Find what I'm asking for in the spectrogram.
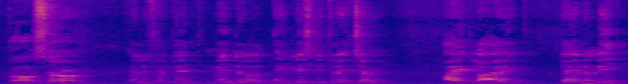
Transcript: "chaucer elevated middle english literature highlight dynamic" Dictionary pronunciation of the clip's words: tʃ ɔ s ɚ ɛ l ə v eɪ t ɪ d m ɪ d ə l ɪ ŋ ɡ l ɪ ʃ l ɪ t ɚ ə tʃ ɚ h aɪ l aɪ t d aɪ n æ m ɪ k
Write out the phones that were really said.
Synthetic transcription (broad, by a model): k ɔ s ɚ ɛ l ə f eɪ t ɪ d m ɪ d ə l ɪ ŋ ɡ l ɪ s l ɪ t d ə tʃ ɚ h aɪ l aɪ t d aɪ n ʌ m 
